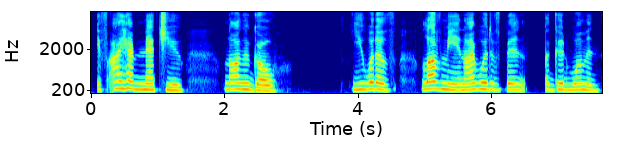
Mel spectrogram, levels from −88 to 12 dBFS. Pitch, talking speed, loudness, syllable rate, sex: 220 Hz, 115 wpm, -18 LUFS, 4.3 syllables/s, female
